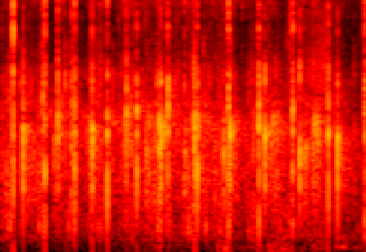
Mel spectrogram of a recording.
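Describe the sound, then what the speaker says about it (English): An audience at a marketing masterclass panel claps for the panelists, a dense, even burst of applause holding steady for a few seconds. "let's have a big round of applause for all our panelists"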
